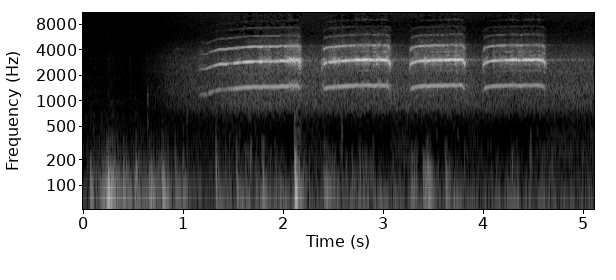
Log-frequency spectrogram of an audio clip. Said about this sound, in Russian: Давайте Сапсана сейчас послушаем, тоже есть такая возможность.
